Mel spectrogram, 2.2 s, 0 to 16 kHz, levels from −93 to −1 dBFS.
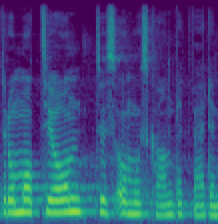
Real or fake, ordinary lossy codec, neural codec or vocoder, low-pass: real; none; none; 14.4 kHz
